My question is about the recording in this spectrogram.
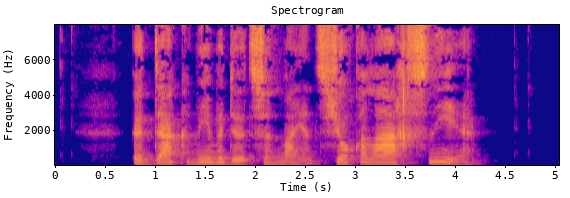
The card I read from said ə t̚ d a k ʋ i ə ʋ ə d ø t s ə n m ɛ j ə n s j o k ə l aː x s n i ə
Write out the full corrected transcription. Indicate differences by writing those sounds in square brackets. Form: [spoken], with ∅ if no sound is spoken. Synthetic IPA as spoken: ə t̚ d a k ʋ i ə ʋ ə d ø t s ə n m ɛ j ə n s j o k ə l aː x s n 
